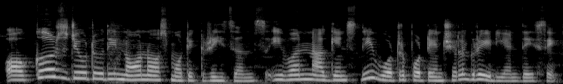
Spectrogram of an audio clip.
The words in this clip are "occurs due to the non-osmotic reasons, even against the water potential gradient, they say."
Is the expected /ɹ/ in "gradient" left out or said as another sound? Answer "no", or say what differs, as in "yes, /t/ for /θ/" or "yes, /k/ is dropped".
no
